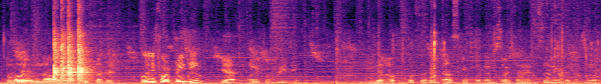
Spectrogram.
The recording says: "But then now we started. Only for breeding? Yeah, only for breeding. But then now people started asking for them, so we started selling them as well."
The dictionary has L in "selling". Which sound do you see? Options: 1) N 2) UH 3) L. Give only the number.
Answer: 1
